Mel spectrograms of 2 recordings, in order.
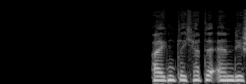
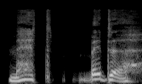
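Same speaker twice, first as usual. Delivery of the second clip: higher, anxious plea; pleading; 5 semitones higher than usual. A narrator's reading. Ben begs the gang leader for mercy, pleading. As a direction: beg him with the name first.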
